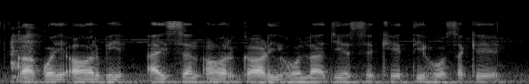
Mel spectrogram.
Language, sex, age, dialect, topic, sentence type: Magahi, male, 18-24, Western, agriculture, question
